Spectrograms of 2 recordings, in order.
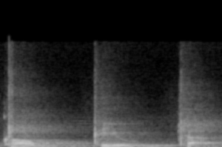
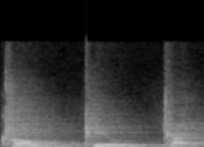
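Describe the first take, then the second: Both takes have the same delivery.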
